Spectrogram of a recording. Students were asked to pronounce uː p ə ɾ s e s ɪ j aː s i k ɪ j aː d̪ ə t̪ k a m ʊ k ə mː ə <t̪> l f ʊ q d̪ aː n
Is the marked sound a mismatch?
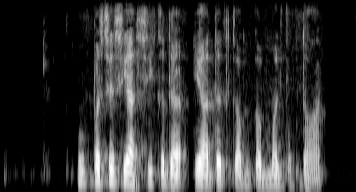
yes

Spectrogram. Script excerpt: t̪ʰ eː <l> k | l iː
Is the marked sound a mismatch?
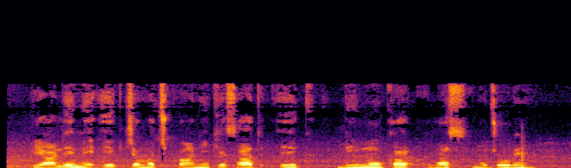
yes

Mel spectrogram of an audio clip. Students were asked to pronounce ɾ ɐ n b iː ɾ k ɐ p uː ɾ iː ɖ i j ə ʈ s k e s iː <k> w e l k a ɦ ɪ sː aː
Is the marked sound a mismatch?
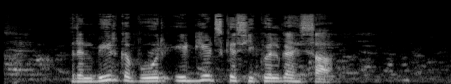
no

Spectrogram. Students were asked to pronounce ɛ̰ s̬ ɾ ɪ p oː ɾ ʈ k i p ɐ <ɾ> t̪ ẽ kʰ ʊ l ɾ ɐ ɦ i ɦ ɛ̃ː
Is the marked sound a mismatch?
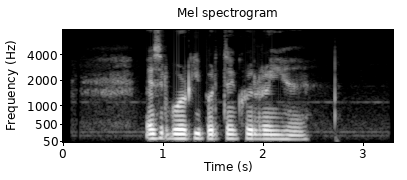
no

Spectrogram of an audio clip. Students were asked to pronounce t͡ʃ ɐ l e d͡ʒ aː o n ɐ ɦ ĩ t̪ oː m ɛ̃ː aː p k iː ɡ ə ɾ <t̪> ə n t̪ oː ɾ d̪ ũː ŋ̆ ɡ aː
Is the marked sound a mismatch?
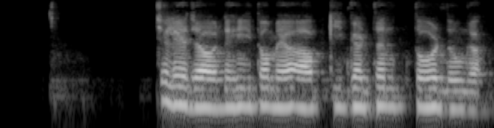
yes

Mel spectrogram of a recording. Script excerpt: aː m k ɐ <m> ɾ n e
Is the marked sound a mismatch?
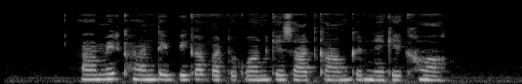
yes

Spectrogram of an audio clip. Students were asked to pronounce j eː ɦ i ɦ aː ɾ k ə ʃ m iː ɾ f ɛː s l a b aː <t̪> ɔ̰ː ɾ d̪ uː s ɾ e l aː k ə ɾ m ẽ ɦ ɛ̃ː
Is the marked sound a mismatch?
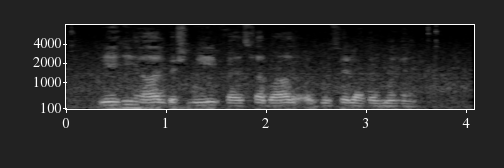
yes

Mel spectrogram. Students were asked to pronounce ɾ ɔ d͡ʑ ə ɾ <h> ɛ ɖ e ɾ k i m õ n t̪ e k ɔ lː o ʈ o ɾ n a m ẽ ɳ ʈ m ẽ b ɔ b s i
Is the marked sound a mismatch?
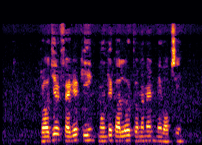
yes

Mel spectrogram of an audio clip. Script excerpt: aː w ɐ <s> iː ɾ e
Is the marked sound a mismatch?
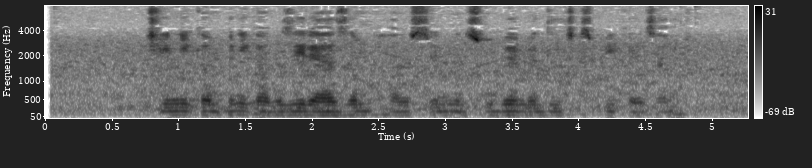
yes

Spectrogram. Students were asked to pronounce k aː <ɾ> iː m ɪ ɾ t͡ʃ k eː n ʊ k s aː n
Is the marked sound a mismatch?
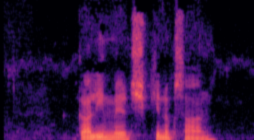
yes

